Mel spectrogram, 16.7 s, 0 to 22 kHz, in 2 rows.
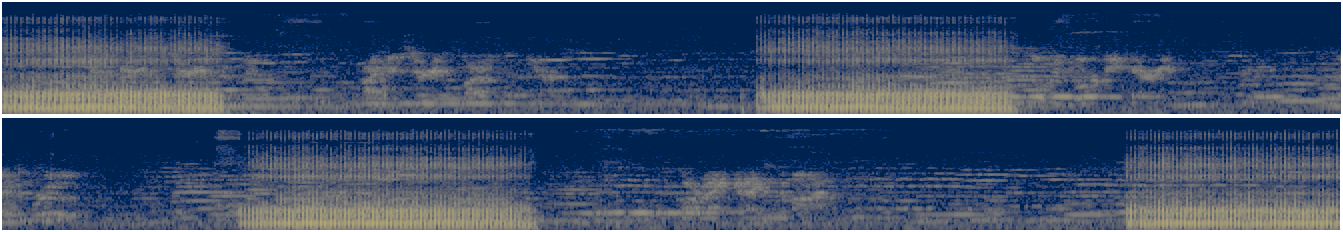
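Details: Sleeping 5-month-old French bulldog puppy snoring: loud, buzzing snores lasting one to two seconds, about every five seconds, with television talk and music in the background.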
